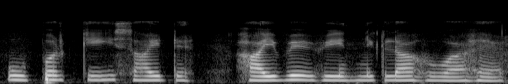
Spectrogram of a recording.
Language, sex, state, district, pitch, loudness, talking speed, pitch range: Hindi, female, Bihar, Patna, 195 Hz, -19 LUFS, 95 wpm, 185-200 Hz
